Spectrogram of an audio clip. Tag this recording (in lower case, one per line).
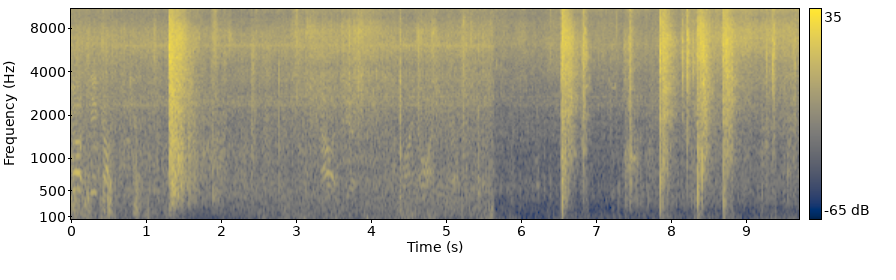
speech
